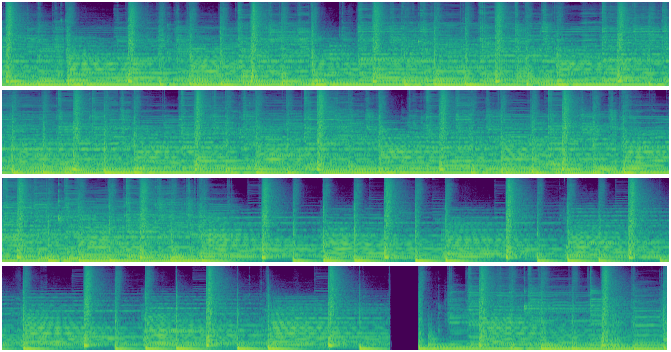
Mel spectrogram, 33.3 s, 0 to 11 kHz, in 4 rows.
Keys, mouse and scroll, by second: 1.8 alt+Num_Lock, 1.8-2.3 scroll down 1, 3.2 click, 5.6 shift+click, 7.0-8.5 shift+drag, 11.5 ctrl+t, 12.6-13.5 alt+drag, 17.4-17.7 scroll down 1, 17.8 ctrl+z, 19.0 click, 19.2-19.9 scroll up 1, 19.9-20.4 drag, 22.4 scroll up 1, 22.9 ctrl+t, 23.2-23.5 drag, 28.5 ctrl+t, 28.8-29.4 drag.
